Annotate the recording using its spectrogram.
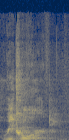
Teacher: if we use it as a verb then the stress would be on the second syllable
